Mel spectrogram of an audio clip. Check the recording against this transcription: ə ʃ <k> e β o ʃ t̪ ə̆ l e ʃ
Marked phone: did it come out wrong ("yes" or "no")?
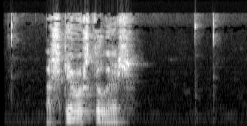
no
